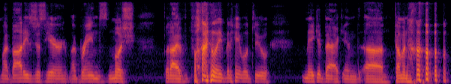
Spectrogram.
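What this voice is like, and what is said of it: Weak, strained recovering voice. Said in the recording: “the voice is here. ... My voice is back, barely.”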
